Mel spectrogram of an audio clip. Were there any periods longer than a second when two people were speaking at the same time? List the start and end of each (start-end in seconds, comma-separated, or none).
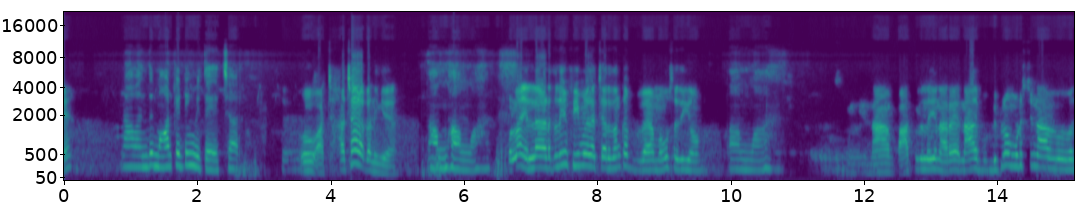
none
